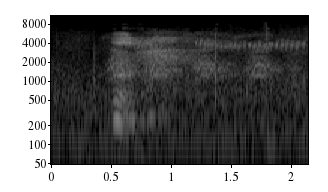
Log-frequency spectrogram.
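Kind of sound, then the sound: bird, parrot squawking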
